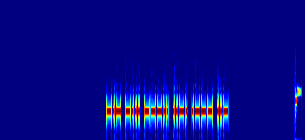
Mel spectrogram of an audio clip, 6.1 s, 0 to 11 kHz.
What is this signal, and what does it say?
Morse code, heard as a keyed tone, about 38 wpm, 700 Hz. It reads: KB8FJU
